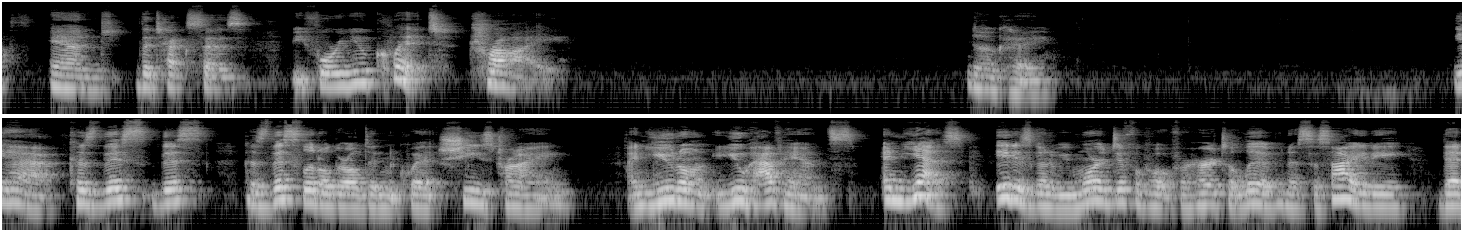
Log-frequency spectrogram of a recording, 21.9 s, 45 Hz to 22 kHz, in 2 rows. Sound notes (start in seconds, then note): 8.5 flatly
